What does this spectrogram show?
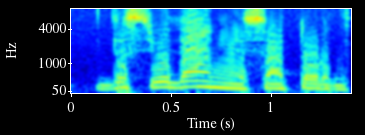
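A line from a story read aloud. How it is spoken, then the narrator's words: Plain. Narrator (Russian): сказал Ниссим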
